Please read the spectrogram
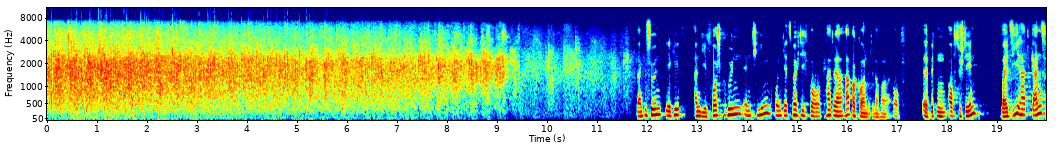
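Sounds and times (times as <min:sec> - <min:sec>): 
conference audience applause: 0:00.0 - 0:12.0
speech: 0:11.8 - 0:19.9.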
